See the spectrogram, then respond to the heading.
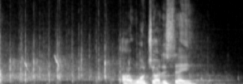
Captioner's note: cheers and applause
